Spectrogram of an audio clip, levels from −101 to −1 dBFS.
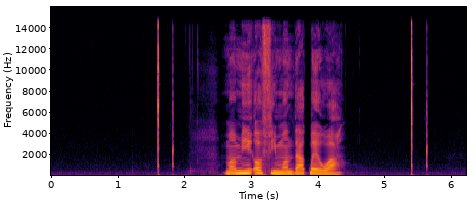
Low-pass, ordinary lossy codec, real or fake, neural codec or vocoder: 14.4 kHz; none; real; none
